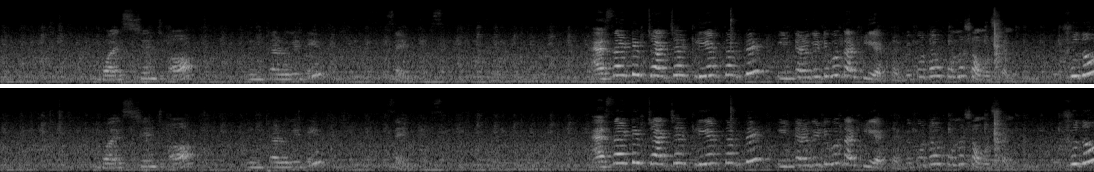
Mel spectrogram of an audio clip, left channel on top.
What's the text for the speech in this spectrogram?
Voice change of interrogative sentence. Assertive যার যার ক্লিয়ার থাকবে, ইন্টারোগেটিভও তার ক্লিয়ার থাকবে, কোথাও কোনো সমস্যা নেই। শুধু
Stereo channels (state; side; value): normal; both; correlation 0.63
